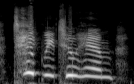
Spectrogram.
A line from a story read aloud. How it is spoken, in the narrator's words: Mirabelle begged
